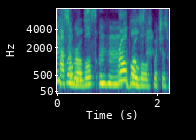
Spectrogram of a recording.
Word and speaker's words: Paso Robles: blast, went up to, I won't say it right, but Paso Robles? Paso Robles.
